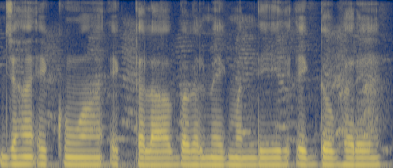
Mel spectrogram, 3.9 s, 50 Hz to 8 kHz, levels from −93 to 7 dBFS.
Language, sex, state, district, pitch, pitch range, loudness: Hindi, male, Jharkhand, Deoghar, 120 Hz, 120-125 Hz, -16 LUFS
